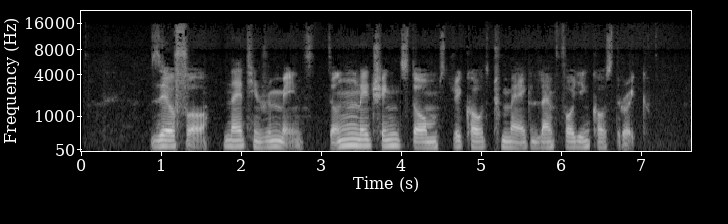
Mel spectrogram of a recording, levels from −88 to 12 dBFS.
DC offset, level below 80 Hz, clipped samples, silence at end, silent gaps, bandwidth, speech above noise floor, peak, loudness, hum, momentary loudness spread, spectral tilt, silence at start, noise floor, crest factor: under 0.1%; -60 dBFS; under 0.1%; 0.6 s; none; 16.5 kHz; 37 dB; -2 dBFS; -20 LUFS; none; 10 LU; -5 dB/octave; 0.9 s; -57 dBFS; 18 dB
